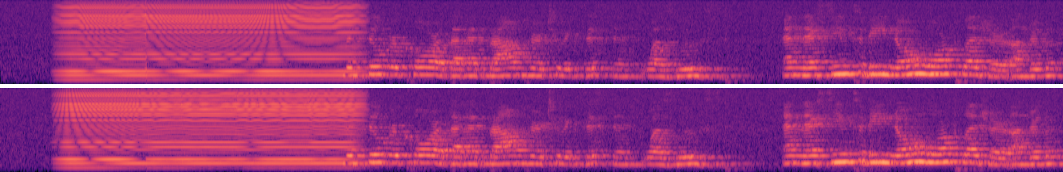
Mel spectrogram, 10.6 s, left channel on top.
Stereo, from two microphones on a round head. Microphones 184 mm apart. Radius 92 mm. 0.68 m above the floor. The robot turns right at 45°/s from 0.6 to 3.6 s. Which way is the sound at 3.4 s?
Centre (ahead or behind).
